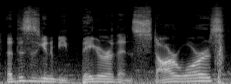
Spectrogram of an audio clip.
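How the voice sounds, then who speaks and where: A man playing an agreeable but doubtful programming executive, speaking haltingly and diplomatically in a casual meeting style. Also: medium pitch, lively intonation, close to an everyday voice. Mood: politely doubtful. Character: hesitant, agreeable male streaming programming executive hearing pitches. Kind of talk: improvised-sounding mock meeting, conversational. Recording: noisy room ambience.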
